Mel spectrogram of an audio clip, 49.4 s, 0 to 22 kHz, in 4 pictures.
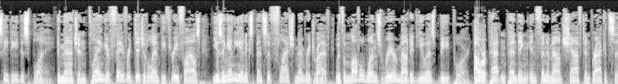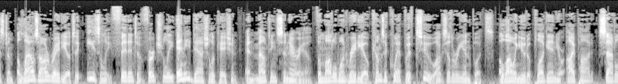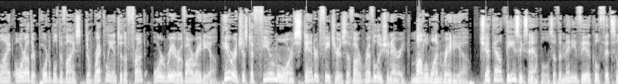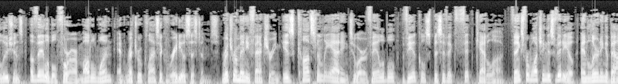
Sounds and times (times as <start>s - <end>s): Speech: 0.0s - 49.4s.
